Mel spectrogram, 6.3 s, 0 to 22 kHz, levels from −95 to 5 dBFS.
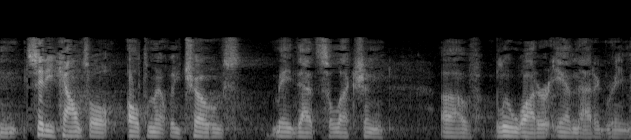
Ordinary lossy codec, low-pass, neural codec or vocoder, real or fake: MP3, 32 kbps; 7.2 kHz; vocoder, 22.05 kHz, 80 mel bands, Vocos; fake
